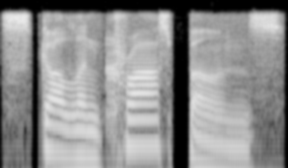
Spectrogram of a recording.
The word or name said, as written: skull and crossbones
